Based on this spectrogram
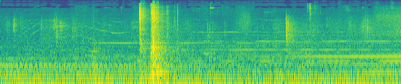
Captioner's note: door closing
